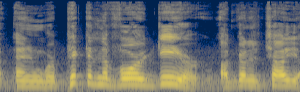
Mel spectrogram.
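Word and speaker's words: voir dire: better right okay so I'll quickly read their V deer um so they got V deer the first one and it's spelled uh it's spelled it's spelled v o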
